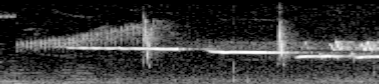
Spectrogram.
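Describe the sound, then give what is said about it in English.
Two sharp, high chip notes from a chestnut-sided warbler, spaced about a second apart, stand out over a steady, high-pitched insect drone, early on a hot morning on a trail off Otter Lake Road. “The bird that's chipping is a chestnut-sided warbler”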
